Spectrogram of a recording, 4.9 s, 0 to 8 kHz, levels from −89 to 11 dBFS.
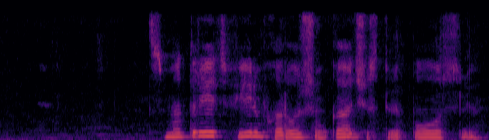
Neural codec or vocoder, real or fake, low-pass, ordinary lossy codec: codec, 16 kHz, 4 kbps, FreqCodec, larger model; fake; 7.2 kHz; AAC, 32 kbps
